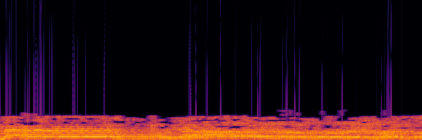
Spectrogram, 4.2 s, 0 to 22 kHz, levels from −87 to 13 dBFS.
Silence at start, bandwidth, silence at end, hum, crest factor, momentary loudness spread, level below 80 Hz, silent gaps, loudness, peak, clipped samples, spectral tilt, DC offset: 0 s; 4.5 kHz; 0 s; none; 8 dB; 3 LU; -46 dBFS; none; -8 LUFS; 0 dBFS; 0.1%; -6.5 dB/octave; under 0.1%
